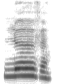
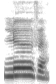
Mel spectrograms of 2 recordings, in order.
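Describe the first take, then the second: Both takes have the same delivery.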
